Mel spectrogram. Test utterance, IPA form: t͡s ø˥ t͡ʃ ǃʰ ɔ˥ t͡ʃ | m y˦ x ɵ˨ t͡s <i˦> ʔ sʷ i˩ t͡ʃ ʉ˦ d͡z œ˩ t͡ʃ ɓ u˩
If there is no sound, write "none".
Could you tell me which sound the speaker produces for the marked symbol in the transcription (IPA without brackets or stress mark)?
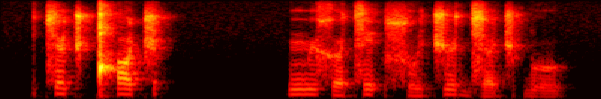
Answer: i˦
